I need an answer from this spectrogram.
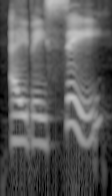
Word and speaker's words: ABC: Notice that each letter in the abbreviation is pronounced separately, but the last letter is pronounced more strongly because it carries the primary stress. So we say USA, ASAP, ABC, and TV.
